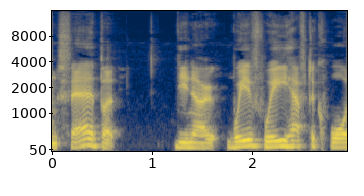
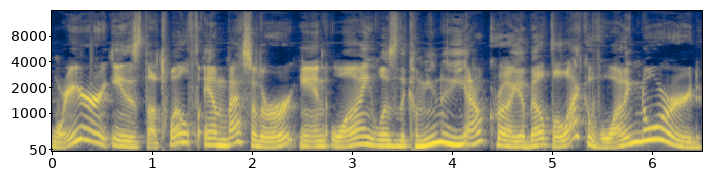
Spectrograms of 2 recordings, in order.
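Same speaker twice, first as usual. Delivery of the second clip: higher pitch, stretched out; 6 semitones higher than usual. Reading out a question in a Kermit the Frog voice. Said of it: "that's a pretty good Kermit the Frog".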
